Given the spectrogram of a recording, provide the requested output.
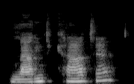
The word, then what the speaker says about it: Landkarte: Landkarte.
